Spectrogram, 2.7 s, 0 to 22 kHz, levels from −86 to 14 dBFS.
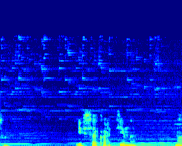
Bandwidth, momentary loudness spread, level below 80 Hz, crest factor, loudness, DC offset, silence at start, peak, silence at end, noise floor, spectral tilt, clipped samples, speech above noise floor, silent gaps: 17 kHz; 22 LU; -52 dBFS; 20 dB; -30 LUFS; under 0.1%; 0 s; -12 dBFS; 0 s; -54 dBFS; -7 dB/octave; under 0.1%; 26 dB; none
